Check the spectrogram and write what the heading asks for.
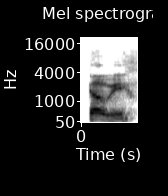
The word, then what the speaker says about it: Kobe: Kobe. Yeah, Kobe.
